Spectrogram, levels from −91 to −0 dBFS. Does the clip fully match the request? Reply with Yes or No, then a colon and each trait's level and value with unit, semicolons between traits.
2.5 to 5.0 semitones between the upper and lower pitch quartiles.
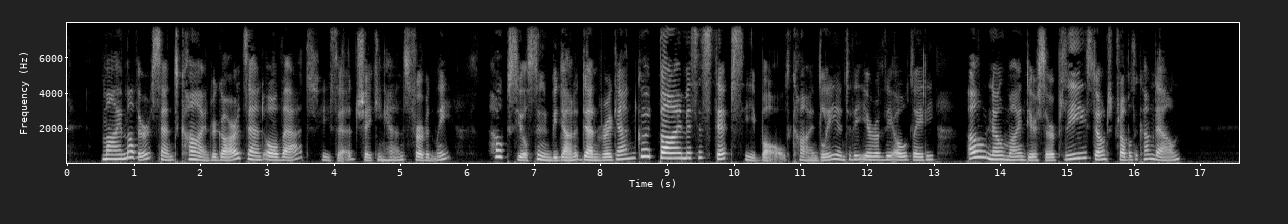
No: wide, 5.6 semitones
